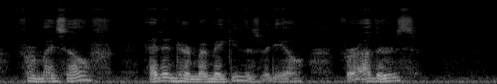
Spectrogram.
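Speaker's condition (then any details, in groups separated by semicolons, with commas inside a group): Cerebral palsy; physically disabled; articulate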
